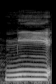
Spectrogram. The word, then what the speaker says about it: knee: We have the initial KN. This one's very common. Not, now, knee, and knit.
